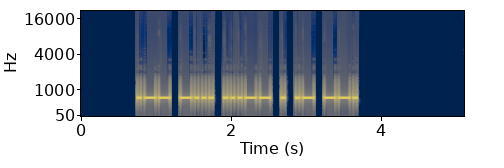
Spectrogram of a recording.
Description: Morse code, heard as a keyed tone, about 25 wpm, 700 Hz. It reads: WB3EAG
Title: USA Call Signs Repeated 3x 25wpm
